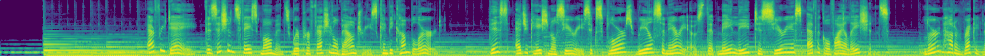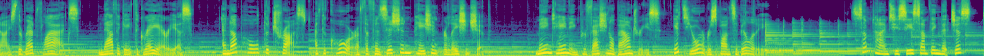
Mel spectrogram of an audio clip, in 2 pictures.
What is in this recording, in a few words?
Narration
